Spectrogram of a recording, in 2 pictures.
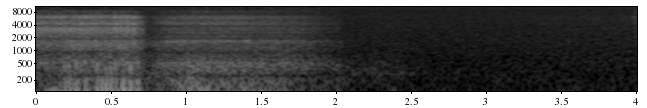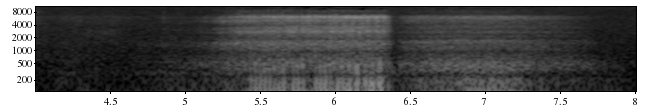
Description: Brewster the 3 year old Dorset old tyme bulldog snoring his head off :-)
